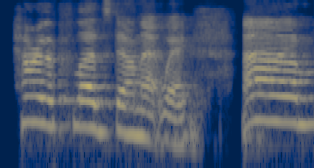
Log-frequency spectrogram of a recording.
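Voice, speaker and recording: A woman with an Oklahoma accent, bright and sharp in tone, at a fairly slow pace with ordinary pitch variation. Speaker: YouTuber hosting a live stream. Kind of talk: casual live stream chat.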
